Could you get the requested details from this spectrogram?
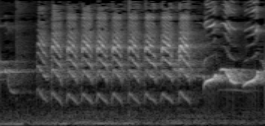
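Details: Chinese hwamei singing a fast run of repeated squeaky, slurred notes, about six per second, then a bright sustained whistled phrase at the end.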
